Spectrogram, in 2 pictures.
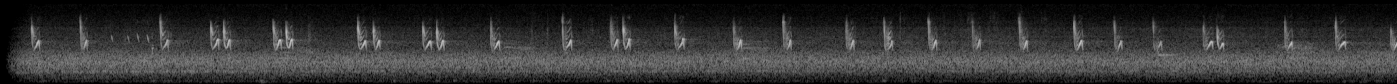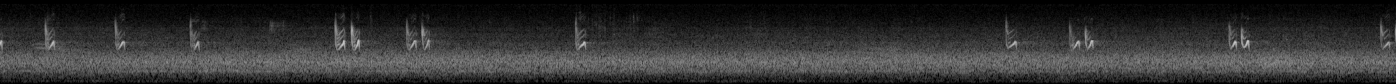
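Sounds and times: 
background hiss: 0.1s - 27.9s
Eurasian nuthatch calling: 0.3s - 18.4s, 19.7s - 20.0s, 24.0s - 25.0s, 26.2s - 26.6s.

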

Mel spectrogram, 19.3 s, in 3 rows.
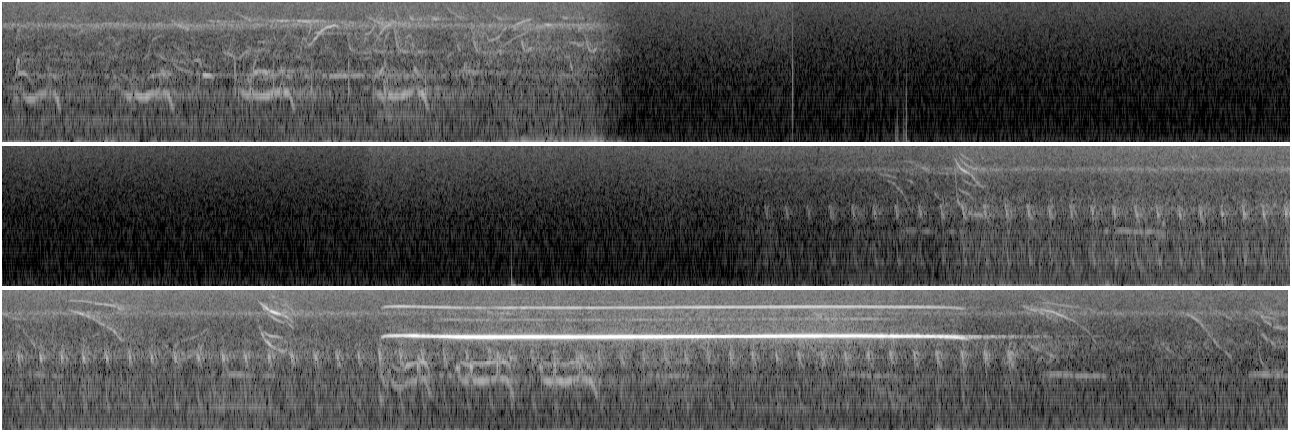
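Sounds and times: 
sharp bending bird chirps: 14.2s - 18.4s.

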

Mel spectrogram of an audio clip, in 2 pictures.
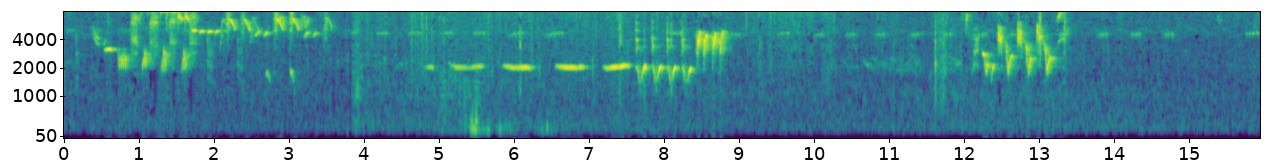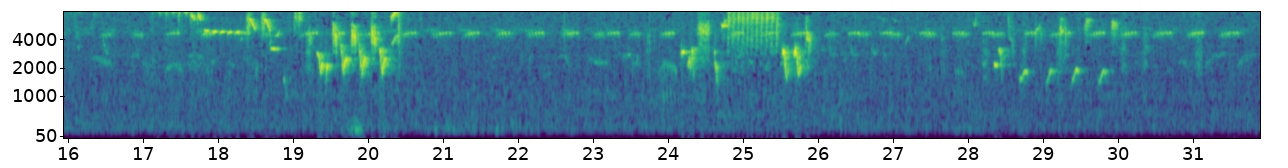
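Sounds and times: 
common nightingale singing: 0.0s - 3.7s, 4.4s - 9.0s, 9.9s - 13.4s, 16.3s - 20.6s, 22.6s - 26.1s, 26.8s - 31.8s.

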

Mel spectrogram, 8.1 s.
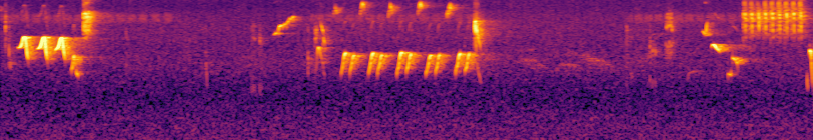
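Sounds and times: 
common nightingale Luscinia megarhynchos song: 0.0s - 1.6s, 2.7s - 4.9s, 5.8s - 8.1s.

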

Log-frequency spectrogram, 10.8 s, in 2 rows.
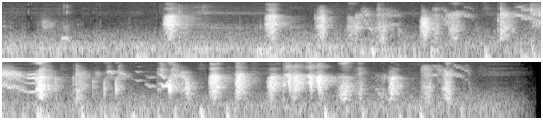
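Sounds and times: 
Eurasian magpie harsh chattering calls: 1.6s - 2.0s, 2.6s - 10.1s.

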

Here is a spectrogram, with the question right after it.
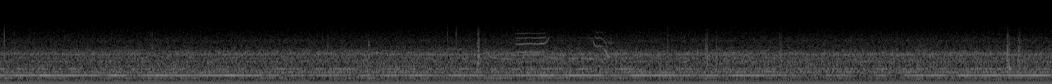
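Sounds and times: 
low hum: 0.0s - 10.5s
killer whale harmonic squeals: 5.1s - 6.2s.

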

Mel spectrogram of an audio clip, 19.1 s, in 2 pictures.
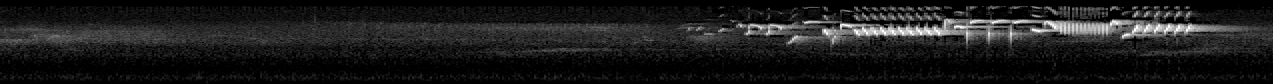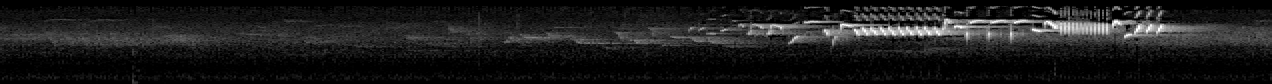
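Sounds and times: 
Eurasian wren trilling song: 5.2s - 9.2s, 14.8s - 18.5s.

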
